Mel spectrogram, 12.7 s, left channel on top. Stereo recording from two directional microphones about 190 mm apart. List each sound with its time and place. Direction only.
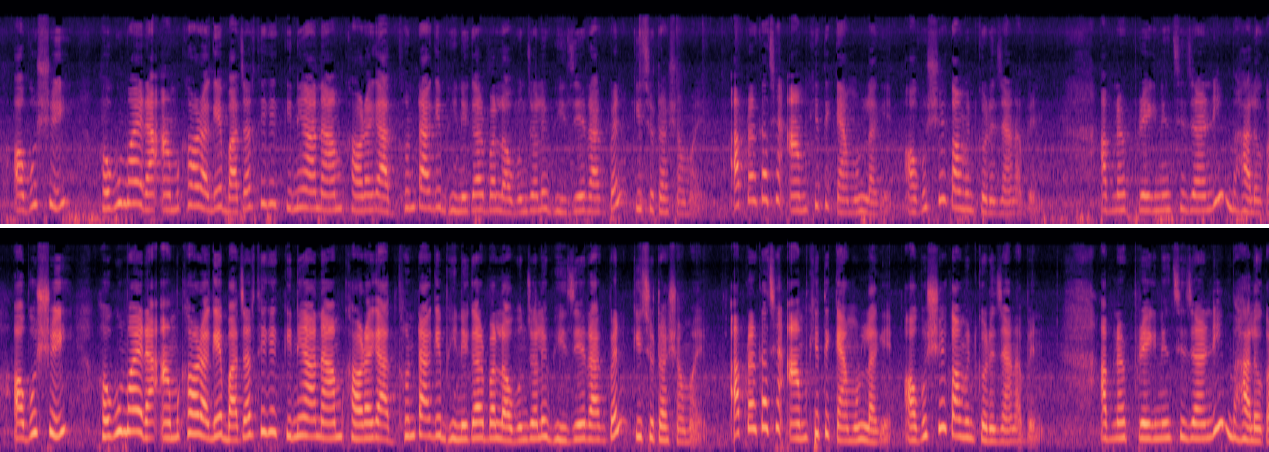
0.1 s a woman's voice: 30° right (ahead or behind)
